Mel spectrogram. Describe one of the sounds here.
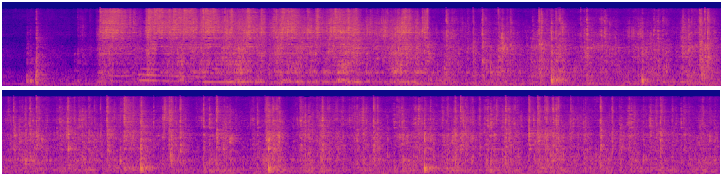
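Kernels rattle and pop inside a covered pot on the stove.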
